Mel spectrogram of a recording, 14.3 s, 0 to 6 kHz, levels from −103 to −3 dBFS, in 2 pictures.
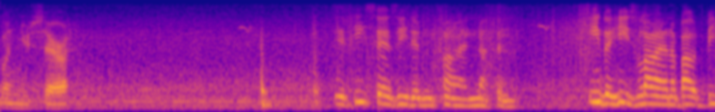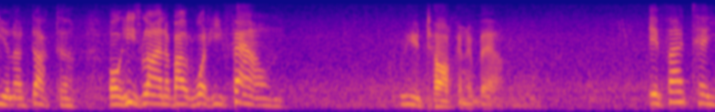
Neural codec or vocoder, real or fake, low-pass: none; real; 5.4 kHz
